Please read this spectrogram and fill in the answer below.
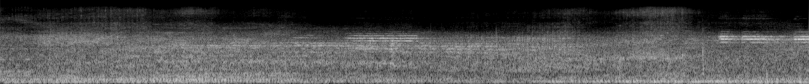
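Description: Busy street traffic: motorcycles and other vehicles passing in a steady stream, with short horn toots about halfway through and again near the end.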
